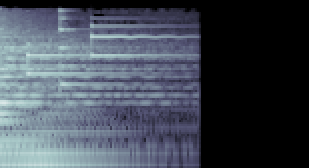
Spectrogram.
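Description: Closing jingle of a TV station's logo ident: a few bell-like chimes ring out over fading music, then the sound cuts off abruptly about a second and a half in.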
